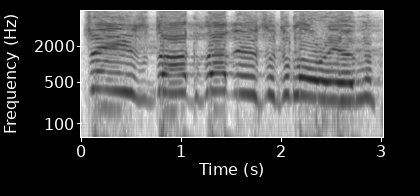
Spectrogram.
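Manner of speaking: Bill Cosby. Acted. Marty marvelling at Doc's car, Bill Cosby voice. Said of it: "Marty, Bill Cosby".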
